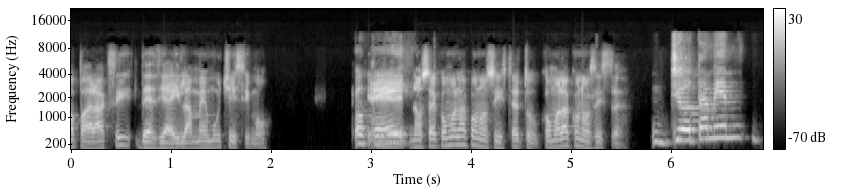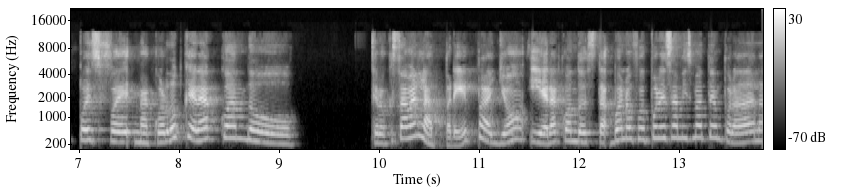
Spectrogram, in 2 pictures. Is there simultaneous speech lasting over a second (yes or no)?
no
